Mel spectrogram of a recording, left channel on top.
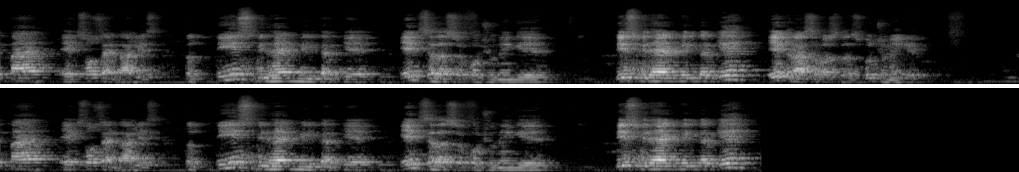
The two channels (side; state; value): right; drops out; at 7.6 s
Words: है? 147। तो 30 विधायक मिलकर के एक सदस्य को चुनेंगे। 30 विधायक मिलकर के एक राज्यसभा सदस्य को चुनेंगे।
